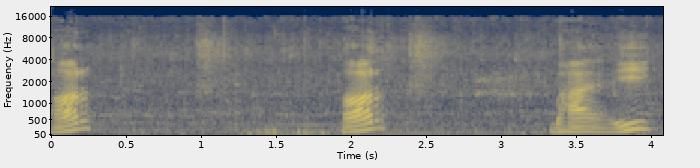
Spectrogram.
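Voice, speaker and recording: A man's voice: on the high side, expressive, drawn-out words. Young father coaxing his toddler outdoors. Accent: Hindi-Urdu from western Uttar Pradesh. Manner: coaxing, gentle, playful with a small child. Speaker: vlogger and father. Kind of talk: casual vlog, talking to his toddler. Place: outdoors by a street market. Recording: outdoor phone recording with loud street noise.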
